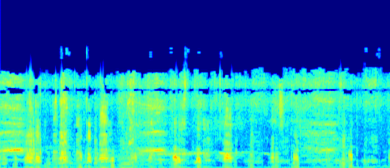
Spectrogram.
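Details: Ducks at a local organic village duck farm in Andhra Pradesh during daily feeding, with chickens and geese also kept. Dense, overlapping harsh quacks from many birds, repeated rapidly and irregularly, with a steady low background hum.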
